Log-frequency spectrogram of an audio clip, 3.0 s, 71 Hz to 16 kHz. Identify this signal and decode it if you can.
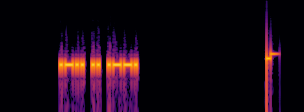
Morse code, heard as a keyed tone, about 42 wpm, 700 Hz. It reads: LIP
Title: Three Letter Words - 45wpm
